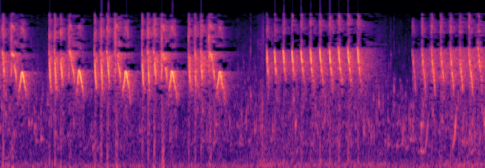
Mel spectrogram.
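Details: Oriental magpie-robin training song in a fast, tight, harsh shooting style: clipped high phrases with whistled endings, then a rapid rattling run of sharp notes after a short pause.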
